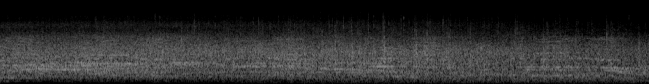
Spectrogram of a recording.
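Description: Sustained audience applause at a tribute ceremony in Abidjan for a famous musician, a dense, steady wash of clapping at full volume from start to finish with no gaps.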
